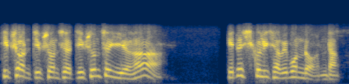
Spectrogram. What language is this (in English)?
Bodo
